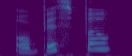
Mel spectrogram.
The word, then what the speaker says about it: Obispo: O-B-I-S-P-O. Obispo? Obispo?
